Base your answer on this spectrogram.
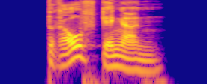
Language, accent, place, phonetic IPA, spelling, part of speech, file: German, Germany, Berlin, [ˈdʁaʊ̯fˌɡɛŋɐn], Draufgängern, noun, De-Draufgängern.ogg
- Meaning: dative plural of Draufgänger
